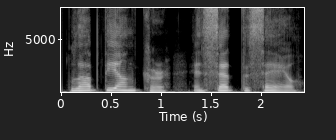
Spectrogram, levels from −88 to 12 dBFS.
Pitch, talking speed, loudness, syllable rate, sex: 150 Hz, 195 wpm, -18 LUFS, 4.4 syllables/s, male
